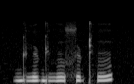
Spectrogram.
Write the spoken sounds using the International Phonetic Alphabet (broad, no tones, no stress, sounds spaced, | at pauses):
ɖʱ y ɖʱ ɯ sʷ ɯ ʈʰ ɯ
